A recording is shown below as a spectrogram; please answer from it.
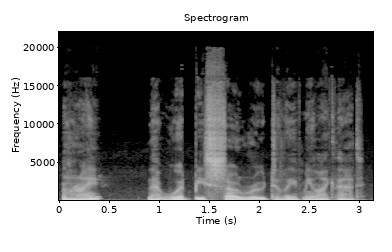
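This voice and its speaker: Man acting a shy British yandere boy, soft mellow voice. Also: mid-range voice, steady tone, unhurried, dry recording, close to an everyday voice. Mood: earnest, reassuring. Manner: hesitant, earnest, politely sweet, rambling. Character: shy, lovestruck, possessive young male yandere kidnapper. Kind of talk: intimate ASMR roleplay acting addressed to the listener.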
